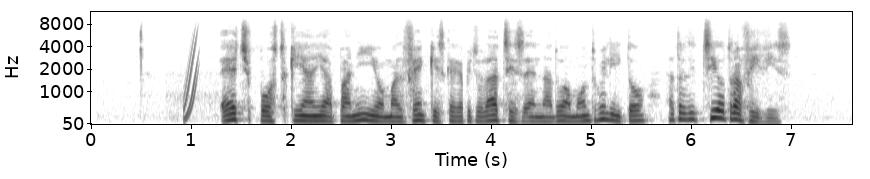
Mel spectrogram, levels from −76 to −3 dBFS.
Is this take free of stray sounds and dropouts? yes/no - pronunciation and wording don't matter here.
no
